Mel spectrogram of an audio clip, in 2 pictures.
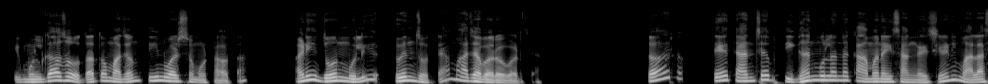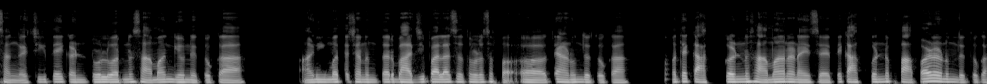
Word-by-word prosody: एक 110 - -6
मुलगा 115 +10 +2
जो 180 -1 +2
होता 115 -3 +1
तो 165 - 0
माझ्याहून 135 +2 +1
3 180 +1 +2
वर्ष 145 -5 +3
मोठा 100 -5 -4
होता. 80 0 -6 0.5
आणि 195 +8 +5
2 165 +3 +6
मुली 150 - +2
ट्विन्स 170 - +1
होत्या 110 - -4
माझ्याबरोबरच्या. 115 - +1 1.1
तर 205 - +2
अ, 270 - -10 0.3
ते 180 +4 +3
त्यांच्या 165 +6 +1 0.2
तिघां 130 +6 +3
मुलांना 195 -1 +2
कामं 135 -3 +1
नाही 125 -1 +2
सांगायची 105 0 -3
आणि 180 +6 +1
मला 115 -3 +2
सांगायची, 100 -3 -4
की - - -4
"ते 120 0 0
कंट्रोल 110 +1 0
वरनं 110 +1 +1
सामान 110 0 0
घेऊन 110 -1 0
येतो 100 0 -3
का? 95 -2 0 0.7
आणि 110 +2 +1
मग 115 - +2
त्याच्यानंतर 115 -1 -2
"भाजीपालाचं 115 +1 +1
थोडंसं 115 +1 -1
अ, 105 -2 0
ते - - +1
आणून 110 -1 +1
देतो 105 -2 -3
का?" 100 0 -1 0.5
मग 115 - -2
"ते 135 - +2
काकूकडनं 120 +2 +1
सामान 120 0 +2
आणायचं 105 -3 0
आहे, 100 - -1
ते - - -4
काकूकडनं 120 +1 -1
पापड 120 +5 +2
आणून 120 -4 +2
देतो 105 0 -5
का?"" 105 - -5
115 Hz, 175 wpm, -22 LUFS, 110-135 Hz, 1.1 s, 2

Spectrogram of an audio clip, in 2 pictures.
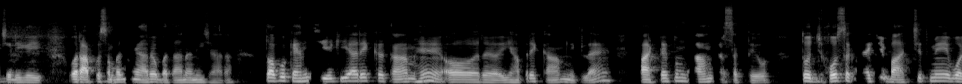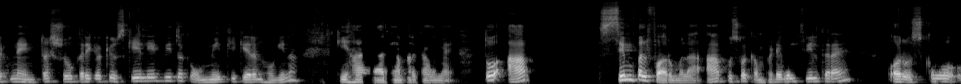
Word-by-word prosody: चली 110 -4 -3
गई 105 -1 -2 0.3
और 120 -1 +8
आपको 110 - +5
समझ 115 0 -1
में 115 - +1
आ - - +1
रहा 120 - +2
है - - -3
बताना 100 0 -3
नहीं 105 0 -3
चाह 95 -2 -13
रहा, 100 +3 -15 0.3
तो - - +8
आपको 170 +2 +3
कहना 150 -2 0
चाहिए 140 0 0
कि 155 +3 0
यार 160 0 +3
एक 160 -1 -3
काम 130 +3 0
है 155 0 -1
और 110 -1 +1 0.2
यहाँ 100 0 -5
पर 145 - -2
एक 140 - -6
काम 105 +3 -5
निकला 100 -2 -5
है, 180 +2 -7 0.3
पार्ट 115 -1 +5
टाइम 145 0 +1
तुम 160 -1 -3
काम 125 -2 -2
कर - - -16
सकते 95 0 -9
हो। 95 +1 -5 0.3
तो 155 - +6
ज 145 - -9
हो 150 - +9
सकता 155 -2 -4
है - - 0
कि - - -6
बात-चीत 115 +5 -2
में 160 0 +1
वो 145 -2 +2
अपने 125 0 -3
इंटरेस्ट 115 +5 -5
शो 130 0 -1
करे 130 +2 0
क्योंकि 135 +2 -2
उसके 150 +2 0
लिए 160 +1 0
भी 170 +1 -3
तो 170 - -3
क - - -13
उम्मीद 110 +4 -1
की 135 - -6
किरण 115 -1 +2
होगी 100 +1 -4
ना 190 +2 -5 0.4
कि 115 - +2
हाँ 110 0 +1
यार, 100 0 +4
यहाँ 100 - 0
पर 100 - -3
काम 95 -1 -3
है। - - -8 0.3
तो - - +8 0.2
आप - - +5 0.7
सिंपल 205 0 +6
फॉर्मूला 95 - +4 0.2
आप 140 0 +1
उसको 135 - 0
कंफर्टेबल 115 +6 -1
फील 140 0 +2
कराएँ 140 +9 0 0.4
और 125 - +8
उसको 135 +6 +1
120 Hz, 245 wpm, -23 LUFS, 105-145 Hz, 0.7 s, हो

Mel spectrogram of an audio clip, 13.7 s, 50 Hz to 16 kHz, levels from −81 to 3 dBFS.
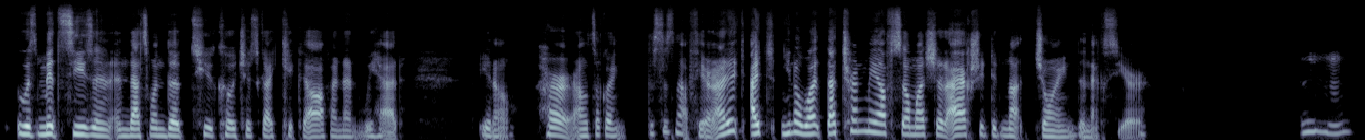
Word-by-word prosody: it - - -3
was 210 -1 +6
midseason, 205 -4 +4
and 170 +2 -3
that's 170 +1 +3
when 180 -2 -2
the 170 -2 +3
2 195 -3 -3
coaches 175 -1 -5
got 165 - -4
kicked - - -11
off, 155 +2 0
and 160 -1 -7
then 155 0 -6
we - - -8
had, 165 - -4 0.8
you - - -4
know, - - -7 0.2
her, 190 -5 +1
I - - -2
was, 175 +2 -6
like, 195 - -8
going, 180 -2 -5 0.2
"This 225 -6 -10
is 135 0 -11
not - - -7
fair." 170 -3 -3
I 200 - +4
did 275 +3 +2
I 220 - +11
j 240 - -9
you 225 +1 0
know 255 0 +3
what? 220 -1 +4
That 230 +2 +5
turned 285 +1 -1
me 270 -2 +2
off 235 0 +4
so 210 - +1
much 200 0 +1
that 190 -3 +1
I - - +7
actually 195 +1 +2
did 185 0 -7
not 170 -1 -2
join 150 -3 -3
the - - -7
next - - -10
year. - - -8 1.5
Mhm. 260 -1 -10
195 Hz, 220 wpm, -24 LUFS, 170-225 Hz, 1.5 s, I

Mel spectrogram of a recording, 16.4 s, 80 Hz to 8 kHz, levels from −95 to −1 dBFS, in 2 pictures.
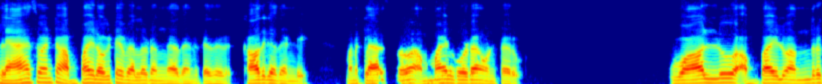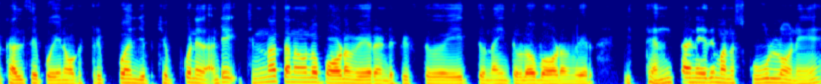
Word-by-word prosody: Class 125 +7 +3
అంటే 155 - -4
అబ్బాయిలు 135 +6 +3
ఒకటే 130 +3 -1
వెళ్ళడం 115 -1 -1
కాదండి, 100 0 -2
కదూ 100 +1 -2 0.3
కాదు 120 +3 +6
కదండీ! 100 -4 -3 0.4
మన 110 - -3
క్లాస్‌లో 110 +1 +3 0.2
అమ్మాయిలు 125 +5 +2
కూడా 125 0 +5
ఉంటారు. 100 - -4 1.6
వాళ్ళూ, 140 +4 +6 0.2
అబ్బాయిలు 130 +4 +3
అందరూ 125 +4 -2
కలిసి 125 +3 0
పోయిన 120 0 -3
ఒక 130 - -12
ట్రిప్ 130 +2 -5
అని 135 -3 -3
చెప్పి 125 -1 -6
చెప్పుకునేది 135 +1 -4
అంటే 150 +7 -4 0.2
చిన్నతనంలో 165 +1 -1
పోవడం 135 0 +3
వేరండి. 120 -3 -2
ఫిఫ్త్, 120 0 -9 0.2
ఏయిత్తు, 115 0 -6
నైన్త్‌లో 115 0 -2
పోవడం 110 -1 0
వేరు. 105 -1 -4 0.3
ఈ - - -7 0.2
10త్ 150 +9 -5
అనేది 155 0 -2
మన 140 - -3
స్కూల్‌లోనే 135 -6 -3
125 Hz, 140 wpm, -22 LUFS, 115-140 Hz, 1.6 s, కాదు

